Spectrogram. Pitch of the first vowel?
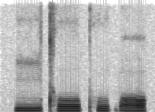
low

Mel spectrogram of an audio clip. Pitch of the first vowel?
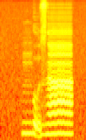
falling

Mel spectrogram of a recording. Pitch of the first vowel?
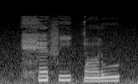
high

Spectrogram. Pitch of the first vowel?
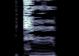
falling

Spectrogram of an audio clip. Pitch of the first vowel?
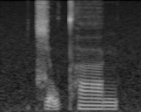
rising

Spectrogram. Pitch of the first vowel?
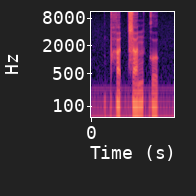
rising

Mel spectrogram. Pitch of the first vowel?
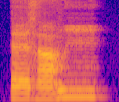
low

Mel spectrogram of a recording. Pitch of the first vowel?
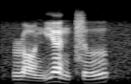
low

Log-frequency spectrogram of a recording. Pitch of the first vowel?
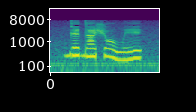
high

